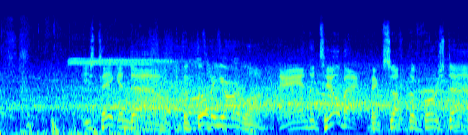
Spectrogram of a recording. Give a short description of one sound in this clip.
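A large crowd cheers and roars in a big stadium.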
